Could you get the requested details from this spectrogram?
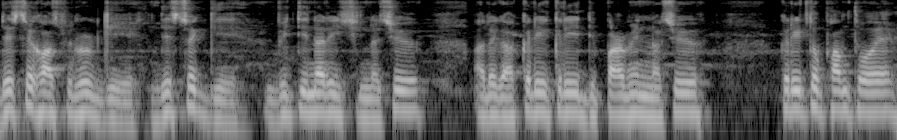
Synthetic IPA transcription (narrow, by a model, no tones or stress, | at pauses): distɾikɦɔspitalɡidistɾik̚ɡibʱitinaɾisinnasuɐdɯɡakɾikɾidipaɾmentnasu | kɾitupʰamtʰoj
